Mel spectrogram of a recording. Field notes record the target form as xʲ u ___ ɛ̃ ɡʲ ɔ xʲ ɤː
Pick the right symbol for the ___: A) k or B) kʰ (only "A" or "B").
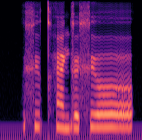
B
